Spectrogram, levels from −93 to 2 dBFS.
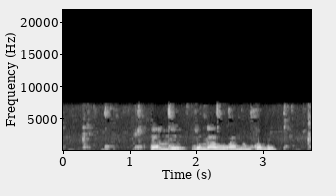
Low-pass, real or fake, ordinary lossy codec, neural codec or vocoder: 7.2 kHz; real; AAC, 48 kbps; none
